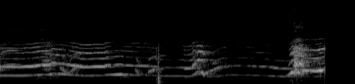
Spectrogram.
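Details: Pet Siberian Husky giving its signature 'scream', done all hours of day and night, for instance whenever it wants to go to the bathroom: a sustained, wavering, rich howl with warbling breaks and a sharp rising yelp near the end.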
